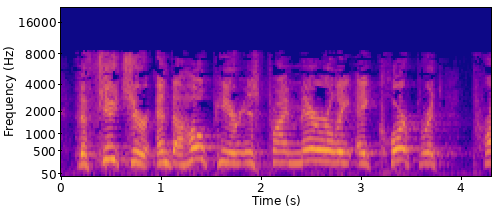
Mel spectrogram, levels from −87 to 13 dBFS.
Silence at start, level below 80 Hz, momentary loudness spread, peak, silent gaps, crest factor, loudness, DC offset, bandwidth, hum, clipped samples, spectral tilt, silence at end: 0.15 s; -60 dBFS; 10 LU; -2 dBFS; none; 16 dB; -17 LUFS; under 0.1%; 8.8 kHz; none; under 0.1%; -3.5 dB/octave; 0 s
